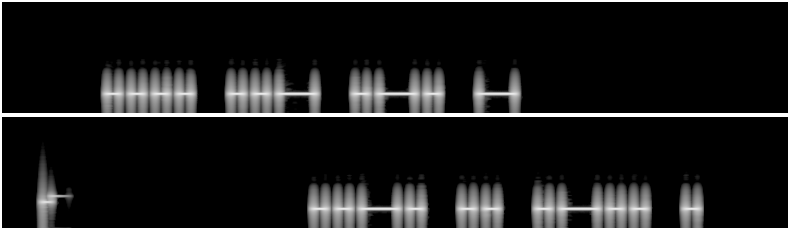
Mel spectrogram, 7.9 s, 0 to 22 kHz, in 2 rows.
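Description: Morse code beeps in a steady mid-pitched tone, keyed into quick dots and dashes sending words at 18-20 words per minute, across two bursts separated by a pause with a brief click. No voices, just the clean tones.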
